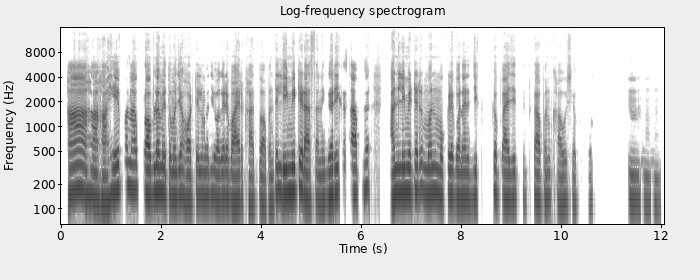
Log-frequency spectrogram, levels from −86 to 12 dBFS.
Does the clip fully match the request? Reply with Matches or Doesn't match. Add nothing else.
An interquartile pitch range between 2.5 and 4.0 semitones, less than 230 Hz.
Matches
